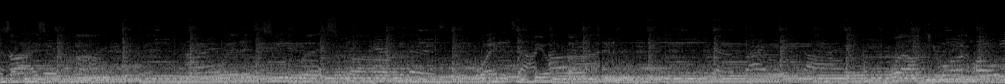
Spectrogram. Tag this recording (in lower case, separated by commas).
music, speech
